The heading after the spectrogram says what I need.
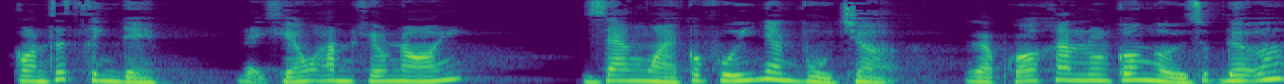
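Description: A woman's voice: mid-range voice, moderate pace, lightly acted. Woman reading as a solemn old fortune-teller.

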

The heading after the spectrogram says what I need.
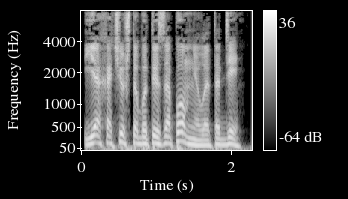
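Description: A stern older-brother mage from a fantasy storybook, lecturing in a reproachful, measured way at a mid-range pitch, as a man reading the tale voices him. The delivery is dry and close, with no room sound. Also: no room sound, natural voice.

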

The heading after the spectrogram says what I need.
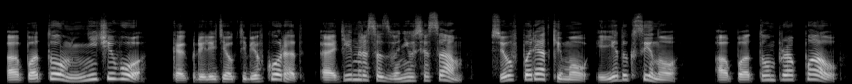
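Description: A man playing a worried middle-aged mother from an audiobook, nosy and fussy, always asking one more question. The voice sits a little high and moves up and down a lot. It is close and dry, with no room around it. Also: big pitch swings, moderate pace, a bit bright, no room sound. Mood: fussing. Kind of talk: audiobook dialogue.

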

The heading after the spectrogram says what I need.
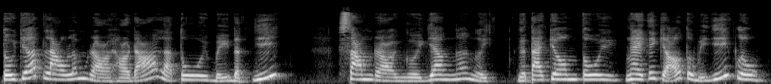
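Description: A woman voicing a miserable, starving old woman ghost who pleads and whines in a thick, husky voice. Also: a little high, lively intonation, fairly quick, a little mellow. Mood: eerie. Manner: whiny, pleading, repeats herself.

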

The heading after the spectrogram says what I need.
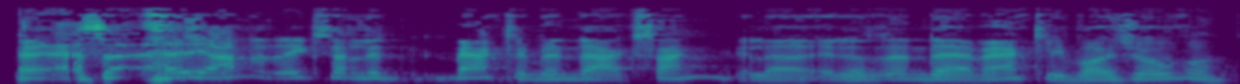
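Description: A man's voice: sits high, steady tone, fairly bright tone. A man from Denmark co-hosting a film podcast, chatting casually and laughing as he mimics accents. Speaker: podcast co-host.

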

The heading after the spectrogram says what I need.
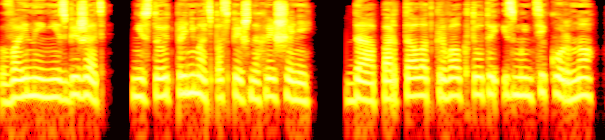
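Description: A man's voice: high-pitched, fairly even intonation, moderate pace, a little mellow, no echo, clean studio sound, natural voice. A man reading an audiobook, voicing a frightened young princess who talks in a trembling, pleading way.

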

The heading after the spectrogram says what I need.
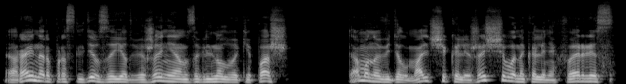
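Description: A male narrator reads a fantasy novel aloud with lively, expressive intonation. His voice sits at a middling pitch and moves up and down a lot through each sentence. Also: fairly quick. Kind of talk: audiobook narration.

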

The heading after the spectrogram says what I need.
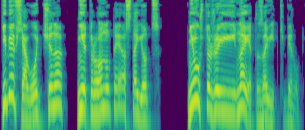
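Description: A man voicing a stern, gruff old male provincial captain scolding his grown son. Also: high-pitched, animated, measured pace, no echo, clean studio sound. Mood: angry. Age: older.

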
